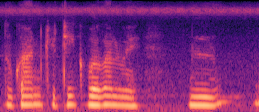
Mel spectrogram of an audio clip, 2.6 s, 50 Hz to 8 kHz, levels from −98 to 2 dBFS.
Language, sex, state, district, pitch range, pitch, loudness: Hindi, female, Bihar, Patna, 180-190 Hz, 185 Hz, -18 LUFS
